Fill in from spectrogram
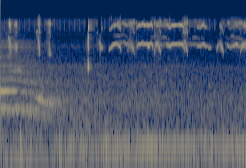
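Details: Common kestrels at their urban planter nest in Aguadulce, Almería, after the female returns with a swift: a few brief clicks, then drawn-out wavering whistles and short repeated notes against low rumble.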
